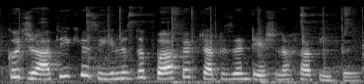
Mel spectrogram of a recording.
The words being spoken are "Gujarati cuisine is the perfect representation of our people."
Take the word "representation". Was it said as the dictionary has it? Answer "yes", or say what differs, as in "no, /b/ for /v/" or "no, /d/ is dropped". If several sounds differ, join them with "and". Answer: yes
